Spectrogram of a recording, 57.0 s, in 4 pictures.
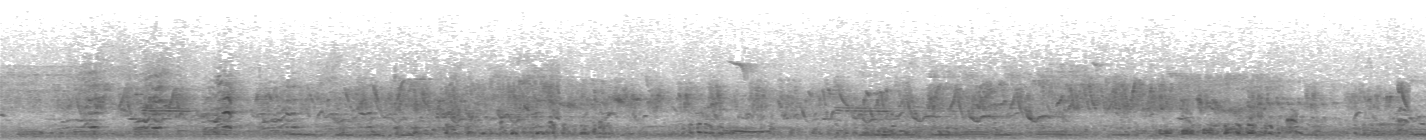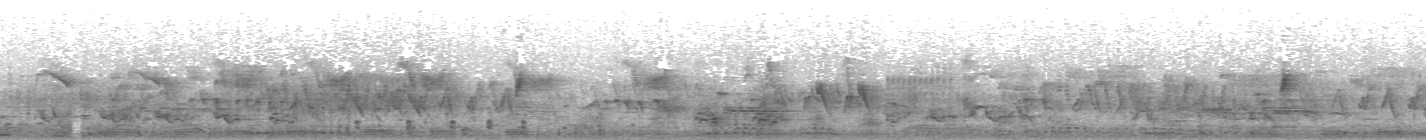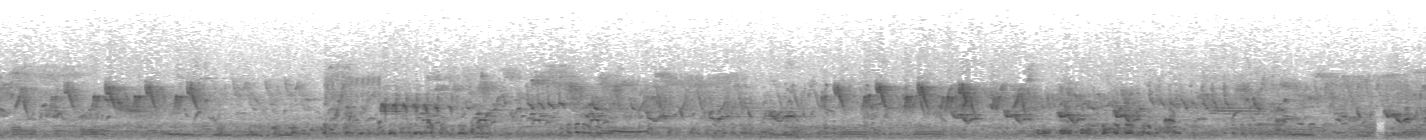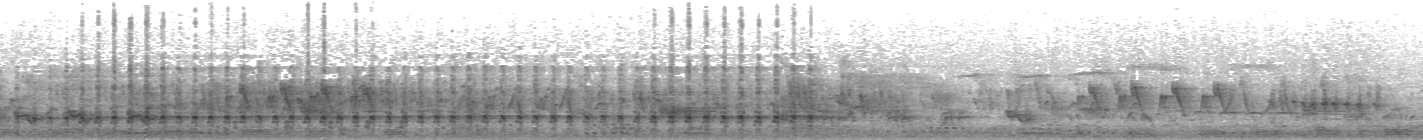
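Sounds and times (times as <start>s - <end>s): chorus of birds chirping: 0.0s - 57.0s.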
